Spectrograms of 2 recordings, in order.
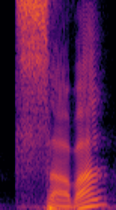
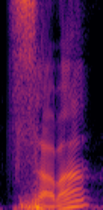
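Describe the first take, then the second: First: Said in the usual way. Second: Tsabá with a clear ts and stress on the last A; Hebrew word said carefully. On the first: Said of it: "la deletreo, T S A B grande A". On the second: Shown as a demonstration. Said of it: "con acento en la segunda A". (Tsabá pronunciado con ts y acento en la segunda A)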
